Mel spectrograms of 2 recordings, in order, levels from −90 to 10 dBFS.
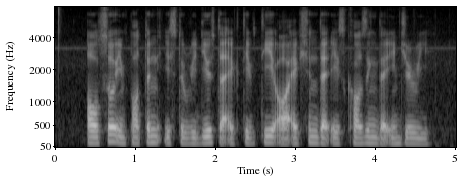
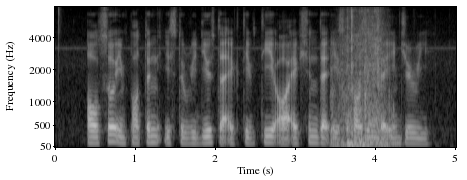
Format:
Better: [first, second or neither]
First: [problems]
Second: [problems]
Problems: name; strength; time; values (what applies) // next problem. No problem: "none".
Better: first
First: none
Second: background sound (Drawer open or close); 4 dB below the speech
